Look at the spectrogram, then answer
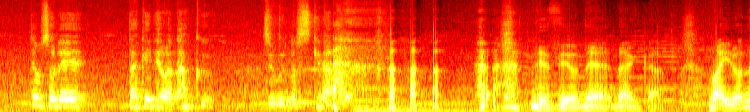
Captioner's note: laughs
